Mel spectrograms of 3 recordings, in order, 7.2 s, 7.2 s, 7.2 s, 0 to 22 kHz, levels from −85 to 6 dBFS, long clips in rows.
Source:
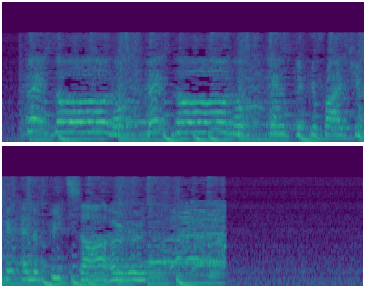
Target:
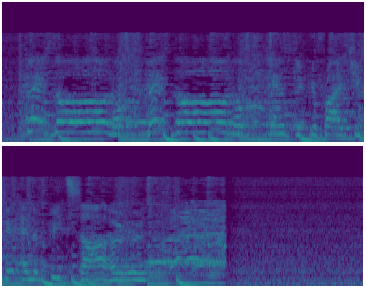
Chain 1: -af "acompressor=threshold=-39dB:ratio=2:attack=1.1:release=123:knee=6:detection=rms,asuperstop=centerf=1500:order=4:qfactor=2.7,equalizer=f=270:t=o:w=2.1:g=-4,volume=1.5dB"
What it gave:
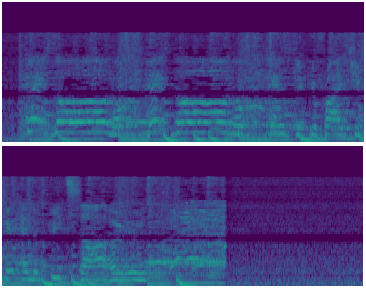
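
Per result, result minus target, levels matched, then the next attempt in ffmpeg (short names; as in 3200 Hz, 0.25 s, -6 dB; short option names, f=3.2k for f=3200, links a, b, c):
compressor: peak gain reduction -4.5 dB; 2000 Hz band -3.5 dB
-af "acompressor=threshold=-48dB:ratio=2:attack=1.1:release=123:knee=6:detection=rms,asuperstop=centerf=1500:order=4:qfactor=2.7,equalizer=f=270:t=o:w=2.1:g=-4,volume=1.5dB"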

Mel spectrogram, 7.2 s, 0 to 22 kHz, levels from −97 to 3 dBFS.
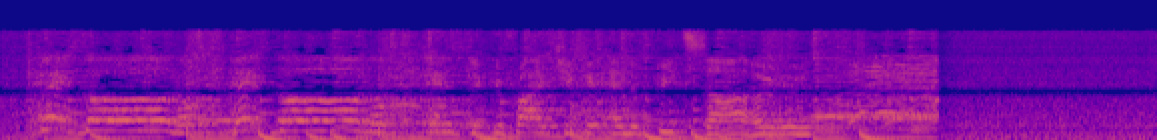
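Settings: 2000 Hz band -3.0 dB
-af "acompressor=threshold=-48dB:ratio=2:attack=1.1:release=123:knee=6:detection=rms,equalizer=f=270:t=o:w=2.1:g=-4,volume=1.5dB"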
